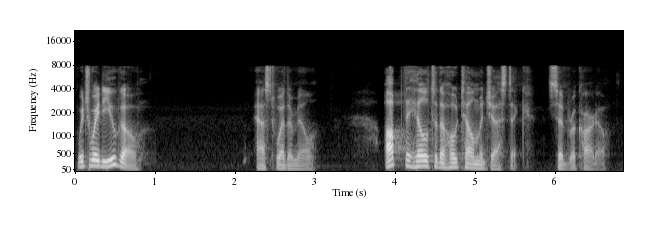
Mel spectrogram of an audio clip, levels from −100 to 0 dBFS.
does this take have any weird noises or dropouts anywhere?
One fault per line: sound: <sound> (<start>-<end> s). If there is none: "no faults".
no faults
